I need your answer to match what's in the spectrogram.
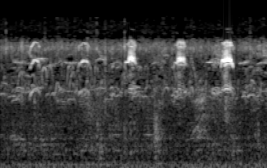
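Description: Newly hatched quail chicks give thin, very high peeps, three clear ones spaced under a second apart, over a faint low hum.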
